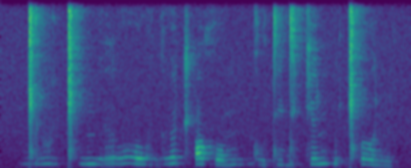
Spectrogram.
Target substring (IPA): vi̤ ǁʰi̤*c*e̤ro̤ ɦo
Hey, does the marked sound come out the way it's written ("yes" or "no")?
no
